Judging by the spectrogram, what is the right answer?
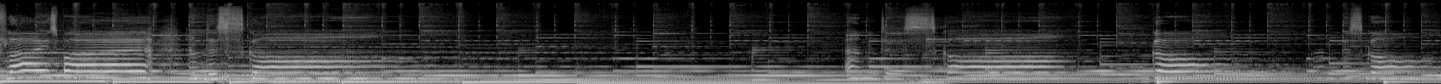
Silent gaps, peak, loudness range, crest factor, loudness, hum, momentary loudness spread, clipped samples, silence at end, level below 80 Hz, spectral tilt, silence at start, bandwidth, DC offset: none; -4 dBFS; 6 LU; 16 dB; -20 LUFS; none; 10 LU; under 0.1%; 0 s; -34 dBFS; -6 dB/octave; 0 s; 19 kHz; under 0.1%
